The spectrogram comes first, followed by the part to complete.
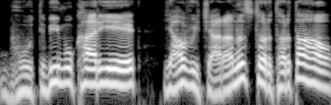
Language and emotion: Goan Konkani, fearful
